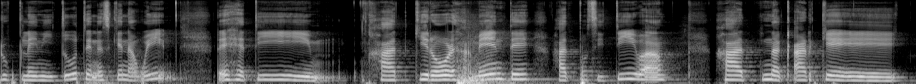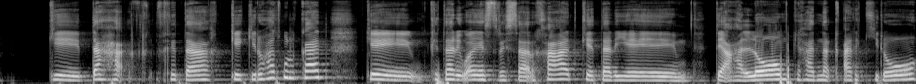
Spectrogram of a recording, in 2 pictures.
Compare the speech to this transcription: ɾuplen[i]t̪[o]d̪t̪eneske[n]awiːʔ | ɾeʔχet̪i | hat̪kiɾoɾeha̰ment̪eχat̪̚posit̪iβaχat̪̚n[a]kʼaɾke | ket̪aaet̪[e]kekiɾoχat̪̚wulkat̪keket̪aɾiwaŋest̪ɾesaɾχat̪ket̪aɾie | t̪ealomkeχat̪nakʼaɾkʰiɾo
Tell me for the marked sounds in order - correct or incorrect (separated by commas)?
correct, incorrect, correct, correct, incorrect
